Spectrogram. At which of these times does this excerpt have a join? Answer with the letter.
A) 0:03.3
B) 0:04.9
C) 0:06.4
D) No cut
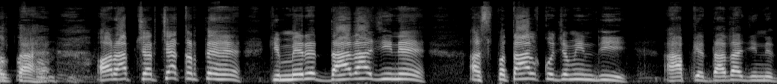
D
